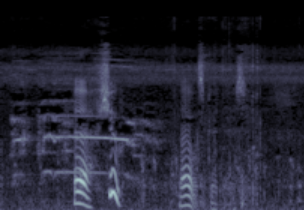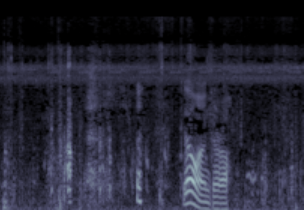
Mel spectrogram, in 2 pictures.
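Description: A rooster squawks and clucks nearby.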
